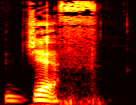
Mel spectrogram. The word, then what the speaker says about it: GIF: And it says, the GIF creator says it's pronounced GIF.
